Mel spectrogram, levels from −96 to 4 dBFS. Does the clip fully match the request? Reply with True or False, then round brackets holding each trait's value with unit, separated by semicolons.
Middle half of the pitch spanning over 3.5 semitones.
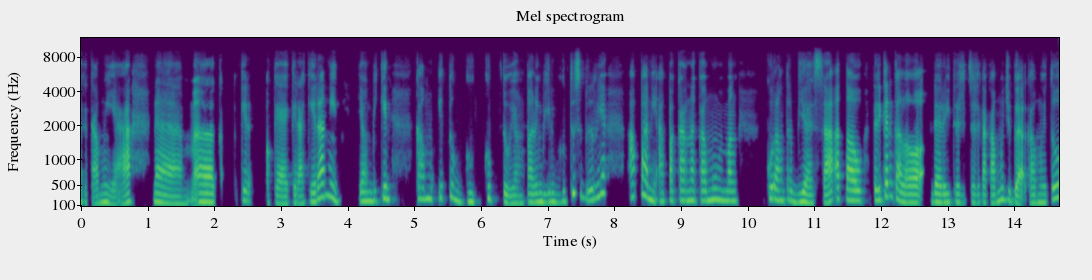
True (4.3 semitones)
